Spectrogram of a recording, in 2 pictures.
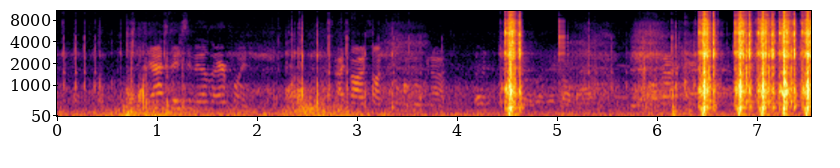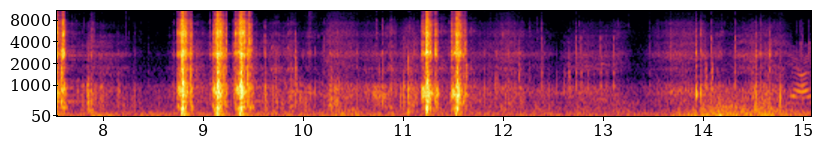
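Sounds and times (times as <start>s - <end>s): airsoft gun shots: 4.4s - 4.7s, 6.4s - 7.7s, 8.7s - 9.6s, 11.2s - 11.6s.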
